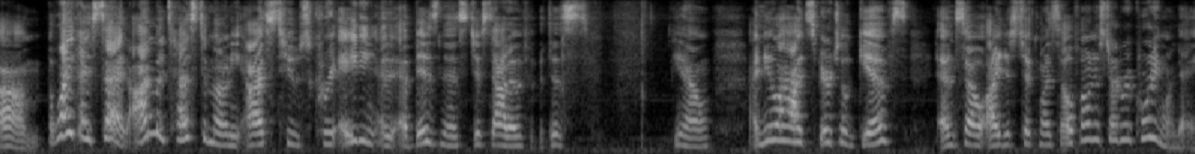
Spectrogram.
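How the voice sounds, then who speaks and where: A woman speaks in a high voice at a moderate pace. Her pitch swings very widely. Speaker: tarot reader. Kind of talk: tarot reading with casual chat. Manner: casual, rambling with fillers.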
